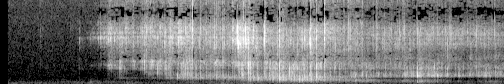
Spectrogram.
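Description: Milk pours into a cup with a frothy splash.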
